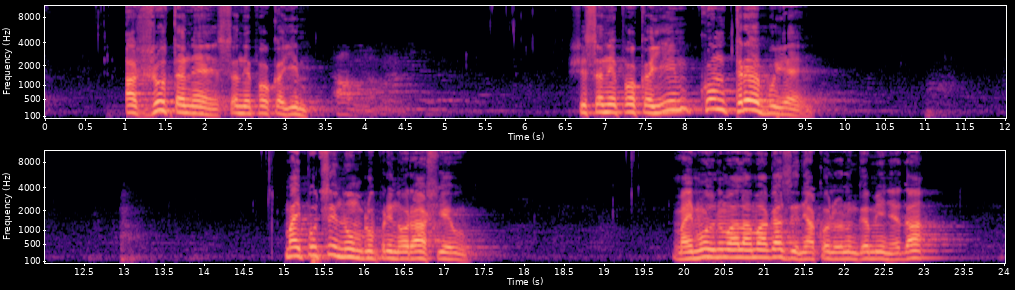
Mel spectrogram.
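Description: An elderly man speaks slowly and earnestly into a microphone, in bursts with long pauses.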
